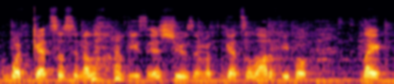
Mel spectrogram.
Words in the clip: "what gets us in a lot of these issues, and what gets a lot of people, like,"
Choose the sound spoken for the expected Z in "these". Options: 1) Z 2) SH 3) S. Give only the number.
1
